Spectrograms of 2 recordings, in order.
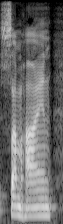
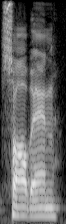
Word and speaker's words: Samhain: what pronunciation you use, some say Samhain, others say Samhain, Samhain. You spell it Samhain.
